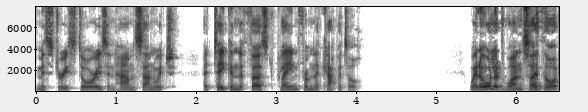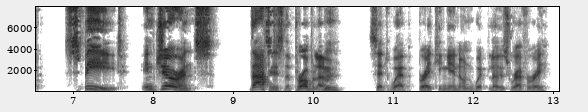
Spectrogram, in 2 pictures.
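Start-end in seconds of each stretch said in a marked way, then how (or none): 5.4-10.4 loud, high-pitched orating general; blustering general. Acted. General lecturing the Secretary, emphatic and blustering. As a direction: hold forth like an excited commander.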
